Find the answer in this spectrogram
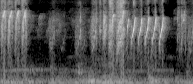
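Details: Black-naped monarch calling in the wild, a lure for trapping birds: quick runs of high, slurred notes repeated several times per second, with a brief softer pause midway.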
